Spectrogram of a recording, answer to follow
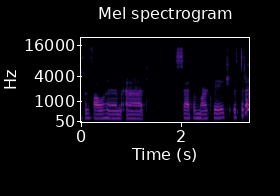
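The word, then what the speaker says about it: Markbåge: I kind of Americanized it since I moved here. The correct pronunciation is Markbage.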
